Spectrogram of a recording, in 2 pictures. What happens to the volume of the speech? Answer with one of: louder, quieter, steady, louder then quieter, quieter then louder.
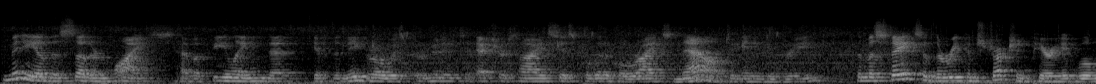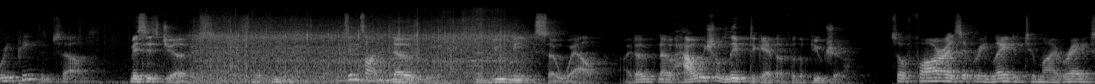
louder.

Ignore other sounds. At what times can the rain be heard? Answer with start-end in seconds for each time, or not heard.
0.0-16.4.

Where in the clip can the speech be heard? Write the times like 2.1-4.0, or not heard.
0.0-21.8.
